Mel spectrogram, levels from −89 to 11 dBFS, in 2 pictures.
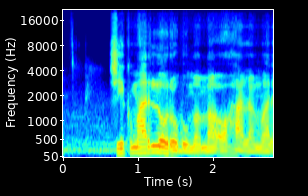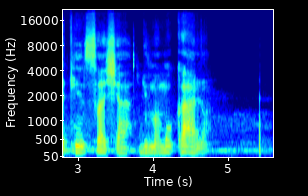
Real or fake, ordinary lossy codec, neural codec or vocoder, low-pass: fake; none; codec, 44.1 kHz, 2.6 kbps, SNAC; none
